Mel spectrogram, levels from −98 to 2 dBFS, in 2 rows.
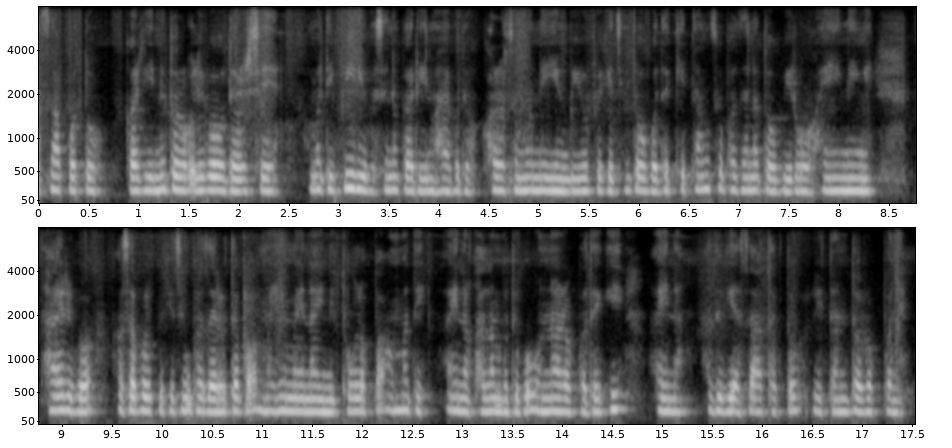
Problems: background sounds at intervals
